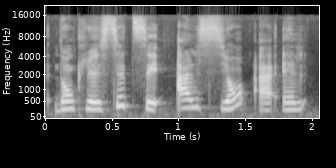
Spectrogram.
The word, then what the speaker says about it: Alcyon: Puis c'est à ça ça aussi que les gens et Alion il faut que vous expliquiez pourquoi le nom.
